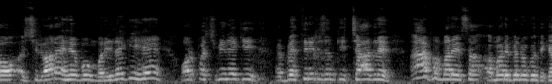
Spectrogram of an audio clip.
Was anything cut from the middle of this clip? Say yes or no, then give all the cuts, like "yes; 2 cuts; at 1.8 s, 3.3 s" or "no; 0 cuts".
no; 0 cuts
